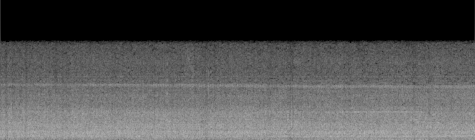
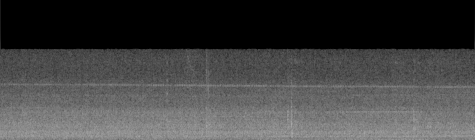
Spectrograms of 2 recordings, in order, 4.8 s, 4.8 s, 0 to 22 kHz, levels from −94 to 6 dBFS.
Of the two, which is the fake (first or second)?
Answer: first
